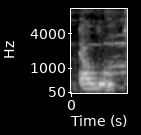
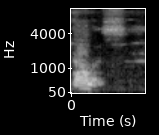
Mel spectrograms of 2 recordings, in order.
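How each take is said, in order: First: It is said in standard Hebrew, ending in t. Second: It is said in Ashkenazi style, ending in s.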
